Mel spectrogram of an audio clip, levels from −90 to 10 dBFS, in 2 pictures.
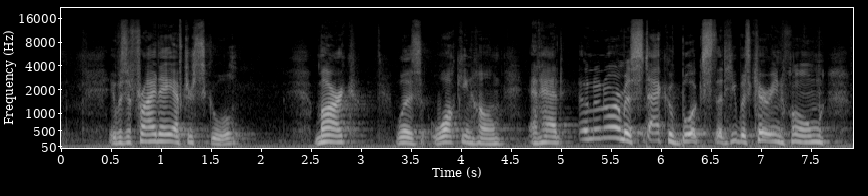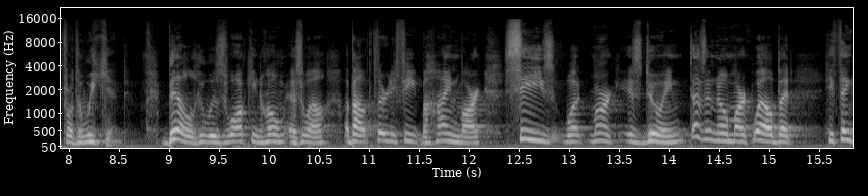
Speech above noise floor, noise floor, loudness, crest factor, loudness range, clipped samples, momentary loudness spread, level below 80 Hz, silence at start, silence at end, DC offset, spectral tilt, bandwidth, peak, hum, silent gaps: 23 dB; -50 dBFS; -27 LUFS; 20 dB; 4 LU; under 0.1%; 11 LU; -50 dBFS; 0.25 s; 0 s; under 0.1%; -6 dB/octave; 15.5 kHz; -8 dBFS; none; none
